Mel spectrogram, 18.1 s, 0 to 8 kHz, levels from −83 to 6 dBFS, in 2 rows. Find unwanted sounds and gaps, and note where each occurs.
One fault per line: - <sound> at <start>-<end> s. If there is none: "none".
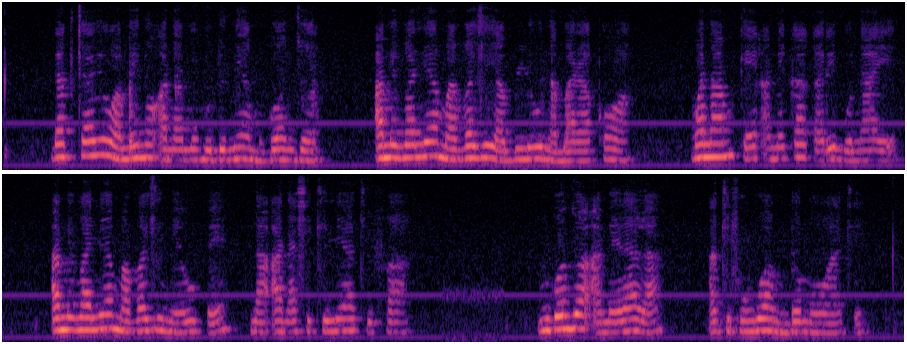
none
